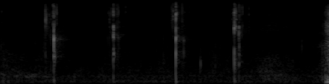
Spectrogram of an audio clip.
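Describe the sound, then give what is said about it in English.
Crisp bites and crunches into a Kit Kat chocolate bar: five sharp, dry cracks spaced about half a second apart, the last one fuller and longer, with quiet pauses between and no talking. “This is the sound of a Kit Kat.”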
